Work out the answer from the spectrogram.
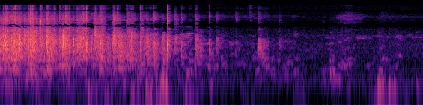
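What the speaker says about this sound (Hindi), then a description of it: "एक बार जोरदार ताली होनी चाहिए गंगा जी के लिए." At an International Women's Day celebration at a hotel in Mount Abu, a crowd gives a guest on stage a burst of loud applause that fades into scattered claps and murmuring voices.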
